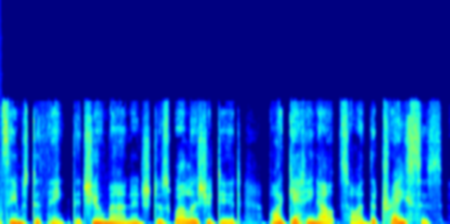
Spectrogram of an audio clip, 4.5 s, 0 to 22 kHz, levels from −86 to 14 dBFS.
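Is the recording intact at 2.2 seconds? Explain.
Yes, the audio is intact at 2.2 seconds, with no fault at that moment.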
